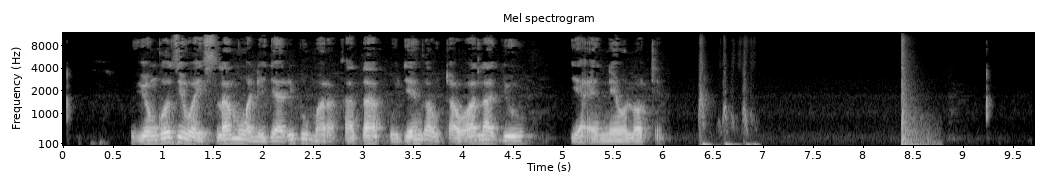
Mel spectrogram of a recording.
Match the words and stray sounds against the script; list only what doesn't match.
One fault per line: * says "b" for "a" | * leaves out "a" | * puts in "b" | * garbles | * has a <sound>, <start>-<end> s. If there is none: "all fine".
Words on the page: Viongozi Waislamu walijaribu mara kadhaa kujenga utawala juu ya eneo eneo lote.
* leaves out "eneo"
* has a whoosh, 6.4-7.0 s
* has a thud, 8.4-8.8 s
